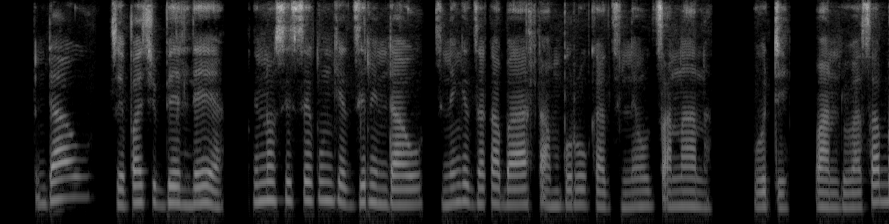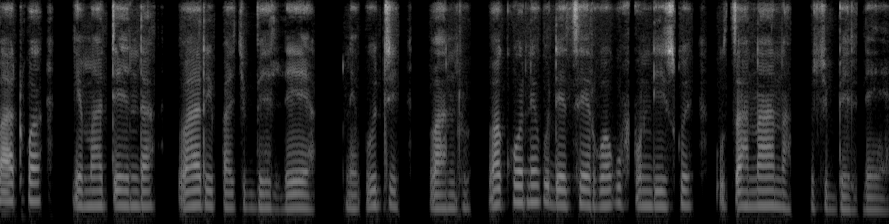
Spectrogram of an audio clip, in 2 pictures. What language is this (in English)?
Ndau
